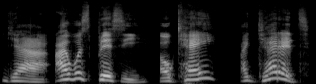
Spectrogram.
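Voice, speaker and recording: A fan reader voicing a young female unicorn filly who is flustered and defensive, speaking high and stammering. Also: big pitch swings, takes it slowly, bright, forceful tone, no echo, studio quality, heavily acted.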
